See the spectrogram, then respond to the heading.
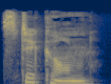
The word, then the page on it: stick on: British English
